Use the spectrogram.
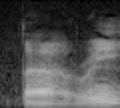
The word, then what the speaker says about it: three: So các bạn phát âm là tờ, ri. Three, nhanh lên.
